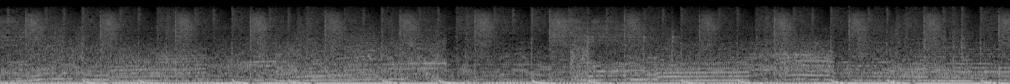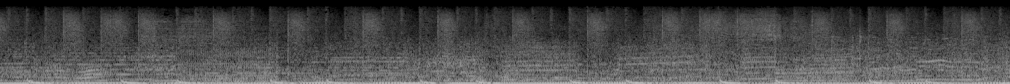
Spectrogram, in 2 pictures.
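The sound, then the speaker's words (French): A rally car's engine revs hard and shifts through gears while tires squeal and skid, a loud, continuous racing-game soundscape with no one talking. “Enfin, quoique, hein, on pourrait essayer de parler un quart d'heure d'un jeu de voiture.”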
